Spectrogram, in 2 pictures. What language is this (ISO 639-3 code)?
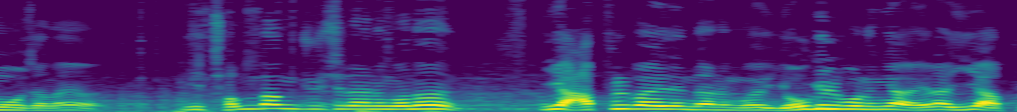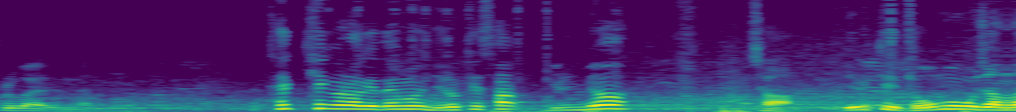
kor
